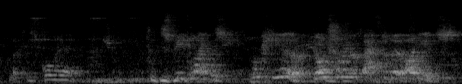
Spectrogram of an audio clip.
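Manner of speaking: hushed stage prompt from behind the curtain; urgent, soft coaching from offstage; director prompting. Acted. Director cues the actor from behind the curtain, hushed prompting. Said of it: "what does the director do behind the curtain".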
